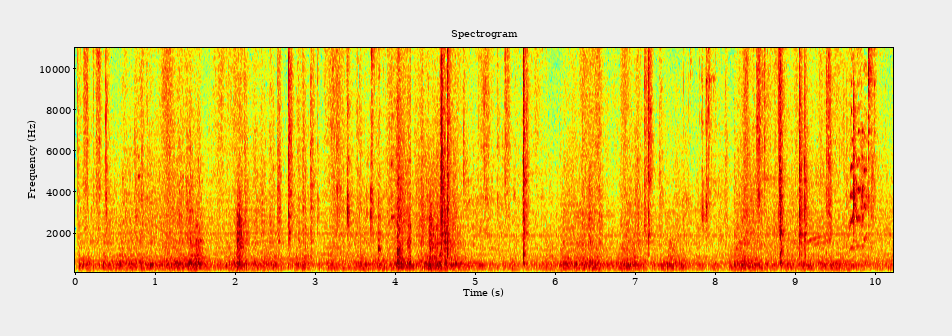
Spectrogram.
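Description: Near silence broken by faint, scattered metallic clicks and knocks: connecting rods and pistons being handled as they are pulled from a bare GM 3800 V6 block.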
